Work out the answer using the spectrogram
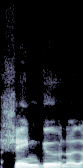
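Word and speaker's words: Şengün: Sengun, I believe, is the pronunciation of the last name.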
